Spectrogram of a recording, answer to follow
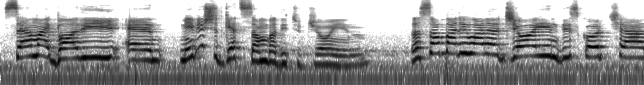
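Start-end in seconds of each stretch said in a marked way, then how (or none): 4.1-6.4 raised-pitch invitation; calling out. Real, not acted. Streamer asks chat to join Discord, calling out. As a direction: call out an open invite, voice lifted.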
